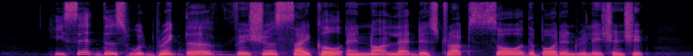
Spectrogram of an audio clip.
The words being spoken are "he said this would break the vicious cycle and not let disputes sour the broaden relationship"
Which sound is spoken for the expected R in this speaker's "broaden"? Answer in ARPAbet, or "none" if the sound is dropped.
none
